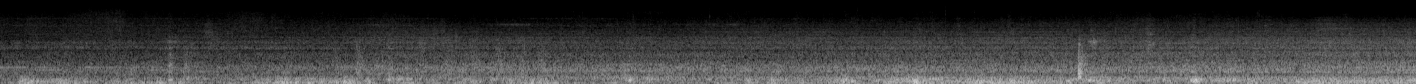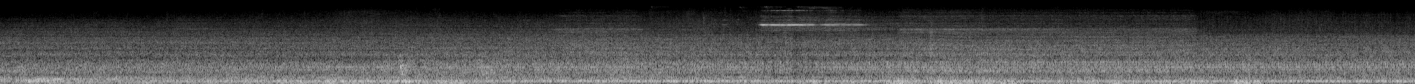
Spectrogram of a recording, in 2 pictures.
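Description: Diesel railcar on the line: a low, uneven rumble, then a steady low drone from about halfway through as it stands running. A short high-pitched squeal comes about three-quarters of the way in.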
